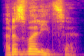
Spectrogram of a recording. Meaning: 1. to tumble down, to collapse 2. to go/fall to pieces, to break down 3. to sprawl, to lounge 4. passive of развали́ть (razvalítʹ)
- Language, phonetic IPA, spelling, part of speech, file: Russian, [rəzvɐˈlʲit͡sːə], развалиться, verb, Ru-развалиться.ogg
